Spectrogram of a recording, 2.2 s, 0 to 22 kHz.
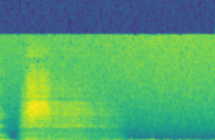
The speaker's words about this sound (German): Also, atme tief durch die Nase ein. Zähle dabei langsam bis 4.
